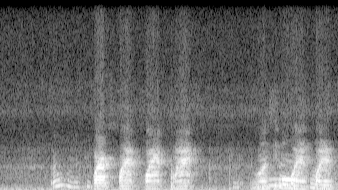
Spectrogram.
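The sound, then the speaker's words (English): A voice imitates a duck, making loud nasal quacks in two quick runs separated by a short pause. “Quack, quack, quack, quack. You want to see quack, quack, quack?”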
